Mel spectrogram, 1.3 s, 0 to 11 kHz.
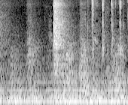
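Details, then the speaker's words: Old PCV valve removed from a Scion xD, about 10 years old, shaken by hand; light crisp clicking, a few quick taps per shake, normal for a good valve, replaced anyway. "all right so this is the old one that i took out i hope you can hear the shaking can you hear that that's a good uh pvc valve"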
